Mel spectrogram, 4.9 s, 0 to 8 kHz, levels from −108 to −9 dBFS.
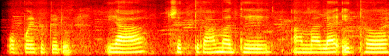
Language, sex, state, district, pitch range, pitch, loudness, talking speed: Marathi, female, Maharashtra, Gondia, 205-215 Hz, 210 Hz, -17 LUFS, 100 wpm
